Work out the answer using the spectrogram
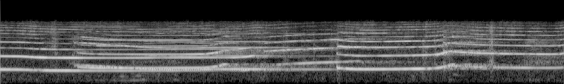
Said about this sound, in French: Bon, il y a, comme vous l'aviez fait remarquer hors antenne, effectivement, le chant des lémuriens ressemble un peu à celui des baleines.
